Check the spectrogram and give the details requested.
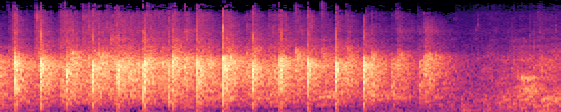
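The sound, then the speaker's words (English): A group applauds people attending their first session of a dinner discussion series, steady, crisp clapping at full strength for about four seconds, then thinning out and fading away over the last second or so. “So, big hand of applause to you.”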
